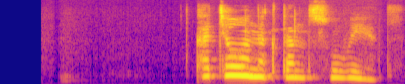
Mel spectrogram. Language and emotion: Russian, positive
